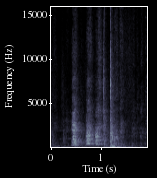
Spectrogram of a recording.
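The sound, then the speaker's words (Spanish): A dog gives a few short, sharp barks in quick succession, loud against a quiet background. “Ahora vengo, voy a bajar al perro.”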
